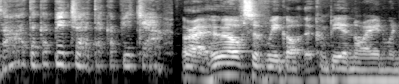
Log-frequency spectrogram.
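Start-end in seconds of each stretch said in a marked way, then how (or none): 0.0-1.6 high, squeaky mock tourist voice; shrill caricature pleading for photos. Mimicking tourists begging for a picture, high and squeaky.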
